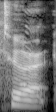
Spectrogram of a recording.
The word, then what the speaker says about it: Troyes: And these would lead to the Treaty of Troyes. Did I say that right? And the first signature on the treaty was Charles's. And it was Tour. It's just tour. Like you're saying tour.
